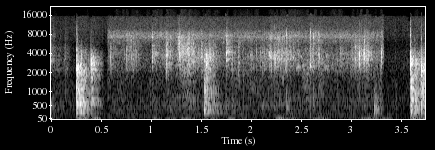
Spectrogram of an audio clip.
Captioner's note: shells clattering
